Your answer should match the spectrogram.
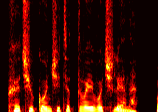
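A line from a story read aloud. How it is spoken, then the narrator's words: Breathed out. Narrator (Russian): выдохнул Гидеон ему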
